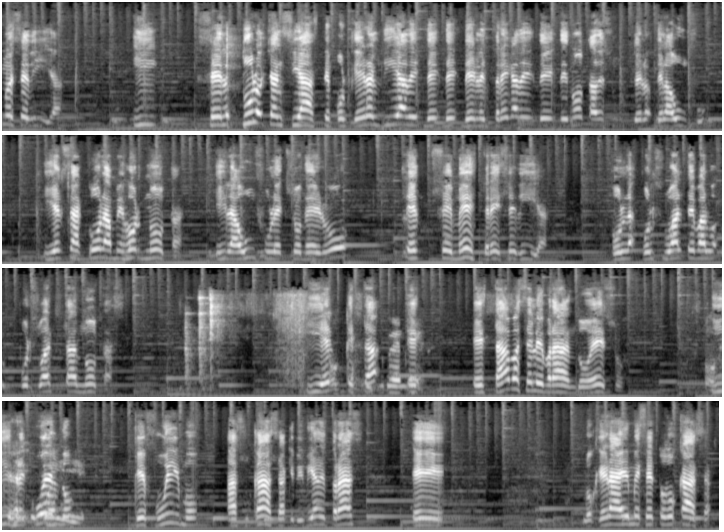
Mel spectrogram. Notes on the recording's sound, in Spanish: Es el encuentro virtual de una generación de Instructores. Se conservo el audio original sin cortes y preservar ese primer encuentro virtual.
